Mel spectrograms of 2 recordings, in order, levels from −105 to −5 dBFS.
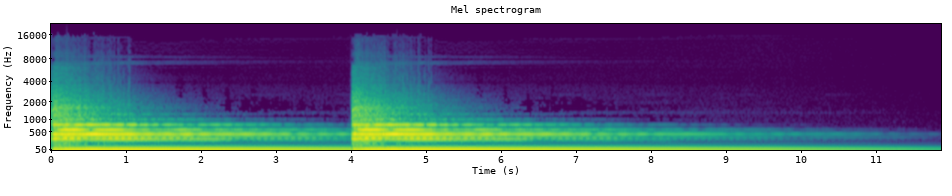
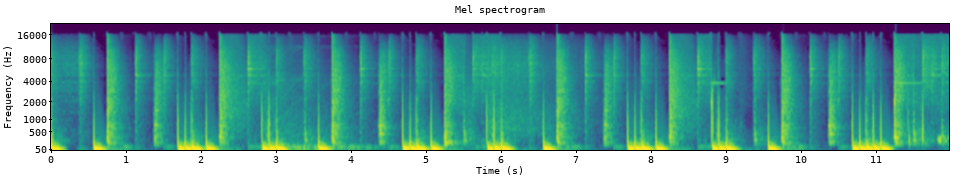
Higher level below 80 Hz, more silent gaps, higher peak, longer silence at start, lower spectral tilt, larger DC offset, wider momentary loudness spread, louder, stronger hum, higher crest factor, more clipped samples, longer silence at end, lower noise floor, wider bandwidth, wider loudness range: about the same, -18 dBFS vs -14 dBFS; neither; about the same, 0 dBFS vs 0 dBFS; about the same, 0 s vs 0 s; first, -9 dB/octave vs -4.5 dB/octave; neither; first, 22 LU vs 12 LU; about the same, -15 LUFS vs -15 LUFS; neither; about the same, 14 dB vs 12 dB; neither; first, 0.5 s vs 0 s; first, -40 dBFS vs -31 dBFS; second, 4.4 kHz vs 16.5 kHz; first, 18 LU vs 1 LU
